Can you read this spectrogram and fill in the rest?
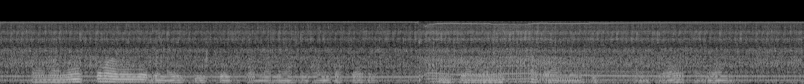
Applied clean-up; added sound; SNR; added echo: none; Tools; -2 dB; none.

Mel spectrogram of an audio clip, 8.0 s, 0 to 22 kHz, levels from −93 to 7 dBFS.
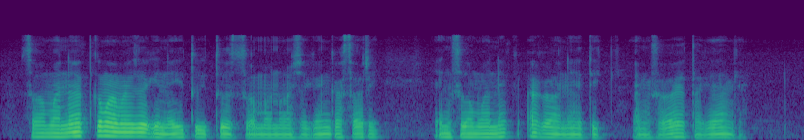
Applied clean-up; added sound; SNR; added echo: none; none; none; none.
